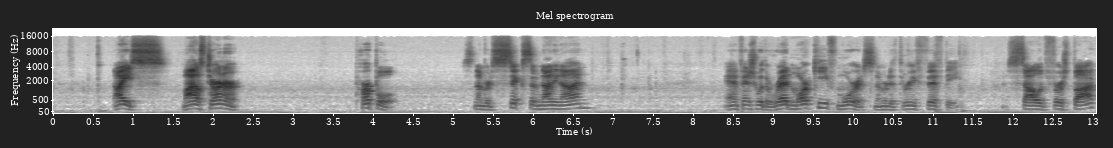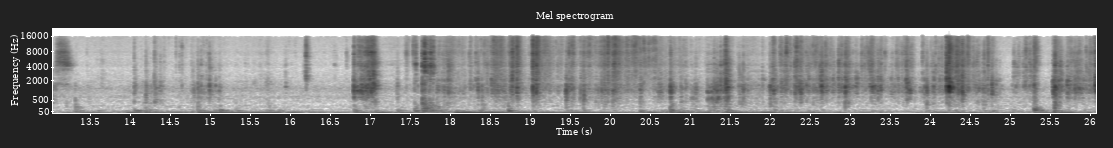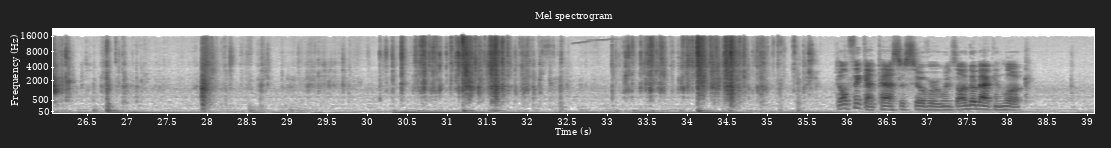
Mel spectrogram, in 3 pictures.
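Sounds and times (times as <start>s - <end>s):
foil packs crinkling: 17.4s - 27.2s, 28.1s - 32.5s, 33.1s - 35.6s.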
